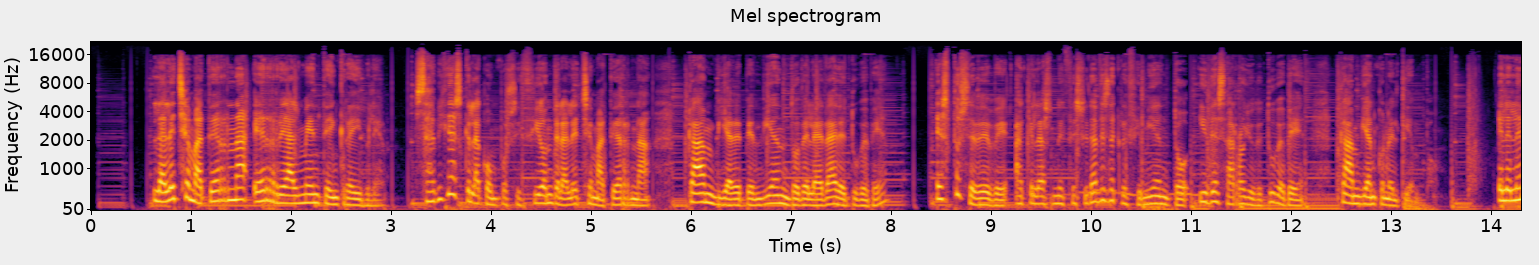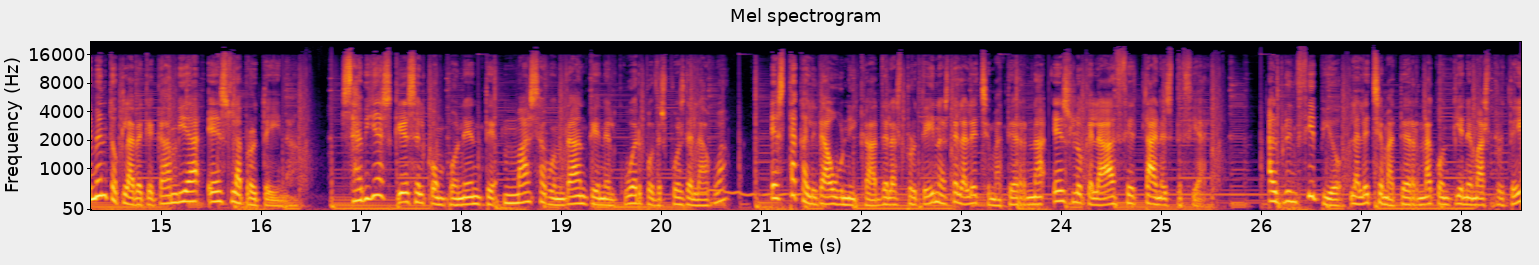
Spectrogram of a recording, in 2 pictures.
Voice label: female spanish comercial; ideasonora

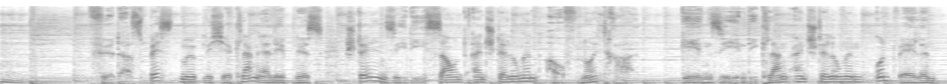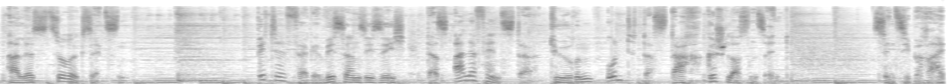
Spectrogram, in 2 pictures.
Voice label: male german comercial; ideasonora

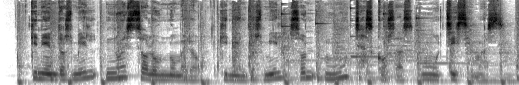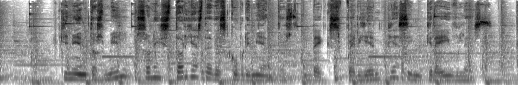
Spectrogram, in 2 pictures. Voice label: female spanish brand comercial

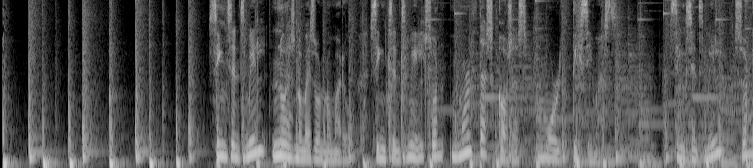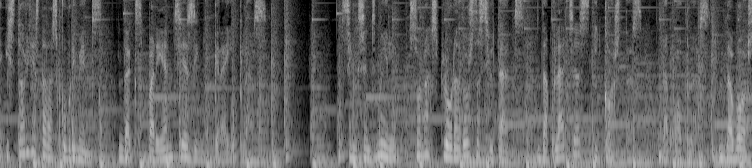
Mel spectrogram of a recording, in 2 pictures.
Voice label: female catalan brand comercial

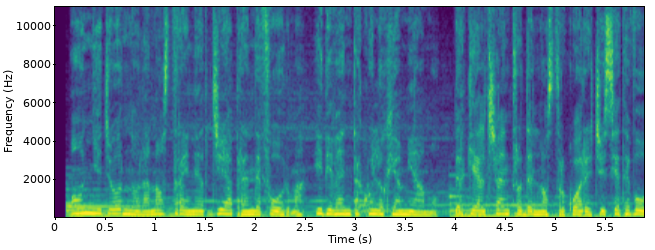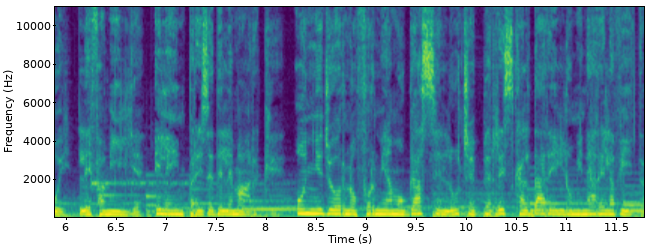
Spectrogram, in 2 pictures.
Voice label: female italian comercial; ideasonora

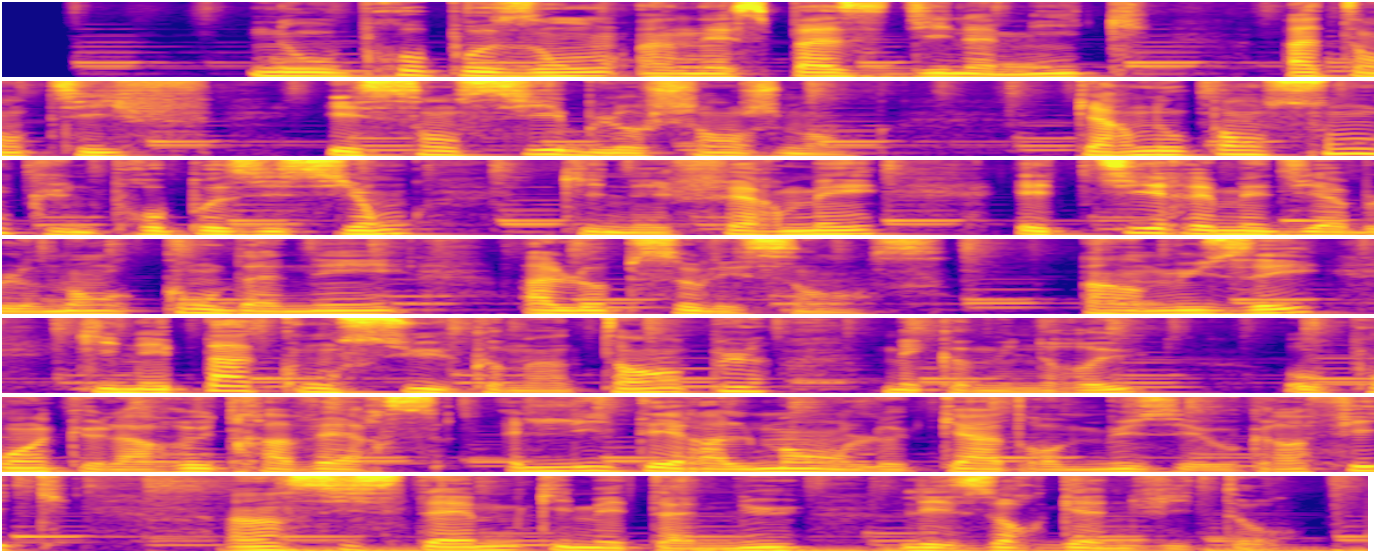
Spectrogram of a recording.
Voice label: male french museum comercial

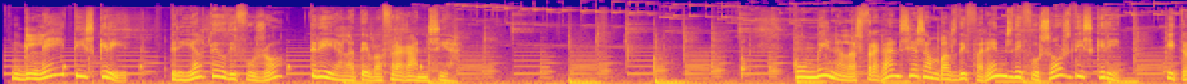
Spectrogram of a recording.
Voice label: female catalan spray comercial; ideasonora

